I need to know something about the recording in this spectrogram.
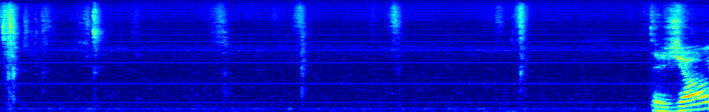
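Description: Trading cards flick and slide softly against one another.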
